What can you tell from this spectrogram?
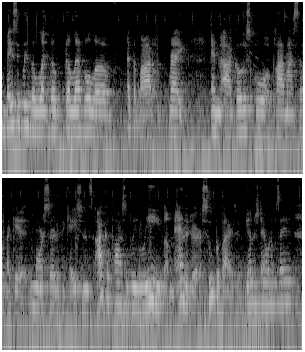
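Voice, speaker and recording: Moderate pace and an American accent, with audible room echo and noticeable background noise. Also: woman. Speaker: vlogger on overseas contracting jobs. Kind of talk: casual vlog talk to camera.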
